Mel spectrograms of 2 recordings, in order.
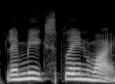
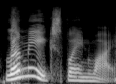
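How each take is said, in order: First: "Let me explain why" with even, unemphasized words; no sentence stress. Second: "Let me explain why" louder, key words punched; content-word stress. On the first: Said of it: "요게 안 들어간 상태로". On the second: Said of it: "하시지 말고요". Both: Shown as a demonstration.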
